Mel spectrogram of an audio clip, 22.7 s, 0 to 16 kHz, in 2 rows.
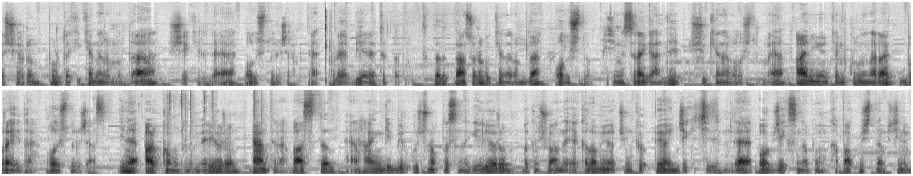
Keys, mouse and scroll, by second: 4.1 click, 7.4-7.8 scroll down 3, 7.9 middle click, 9.4 scroll down 2, 10.3 middle click, 11.3 scroll, 11.8 scroll up 1, 13.0-14.2 typing, 14.4 Return.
